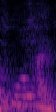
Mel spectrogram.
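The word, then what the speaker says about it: 疏食: 예, 이게 식의 밥식자인데, 그러니까 이걸 소식이라고 읽으면 무식하다고 해요. 이건 소식이 아니에요. 자, 이게 보세요. 이 글자는 자 1번 먹을 할 때는 식으로 읽어. 먹. 2번 밥이라고 할 때는요 사라고 읽어. 그럼 이게 밥이죠. 꽁보리밥은 소사예요. 소사.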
